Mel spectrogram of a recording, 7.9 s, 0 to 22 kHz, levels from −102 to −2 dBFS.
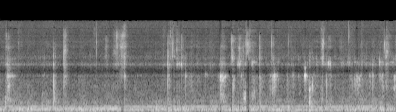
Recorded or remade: remade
